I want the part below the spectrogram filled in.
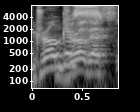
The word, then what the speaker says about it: Drogas: This album that we're reviewing this week, how do you pronounce this? Drogas? – Drogas Light.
